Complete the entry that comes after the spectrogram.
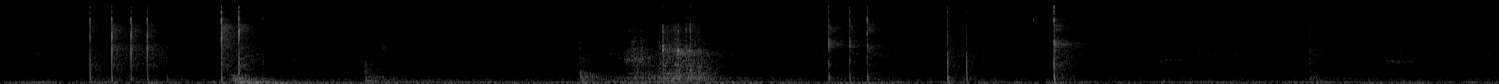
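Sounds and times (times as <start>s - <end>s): plastic pieces clicking and tapping: 8.2s - 11.5s.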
